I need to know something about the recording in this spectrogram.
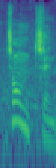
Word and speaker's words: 重慶: 重継ちょんちんと読みますね。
